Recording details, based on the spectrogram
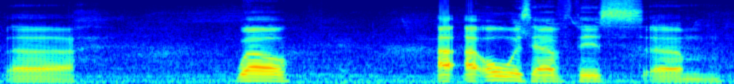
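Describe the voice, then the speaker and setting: A young man, an actor and content creator, chatting playfully in an interview, unhurried and hesitant with fillers. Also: on the low side, slight background noise. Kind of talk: casual interview chat.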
